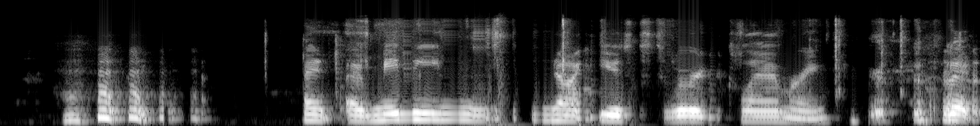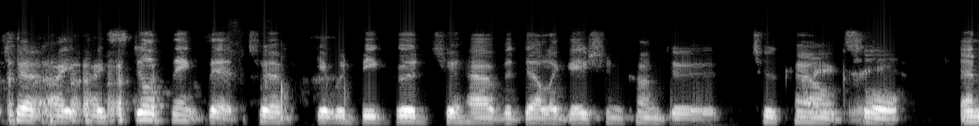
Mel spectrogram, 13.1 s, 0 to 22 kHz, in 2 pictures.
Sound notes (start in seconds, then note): 0.4 laughing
